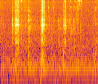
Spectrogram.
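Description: Crisp crunching as someone chews pickled daikon radish with microwaved frozen rice, about five sharp bites at an uneven pace over a faint steady hum, with no talking.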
